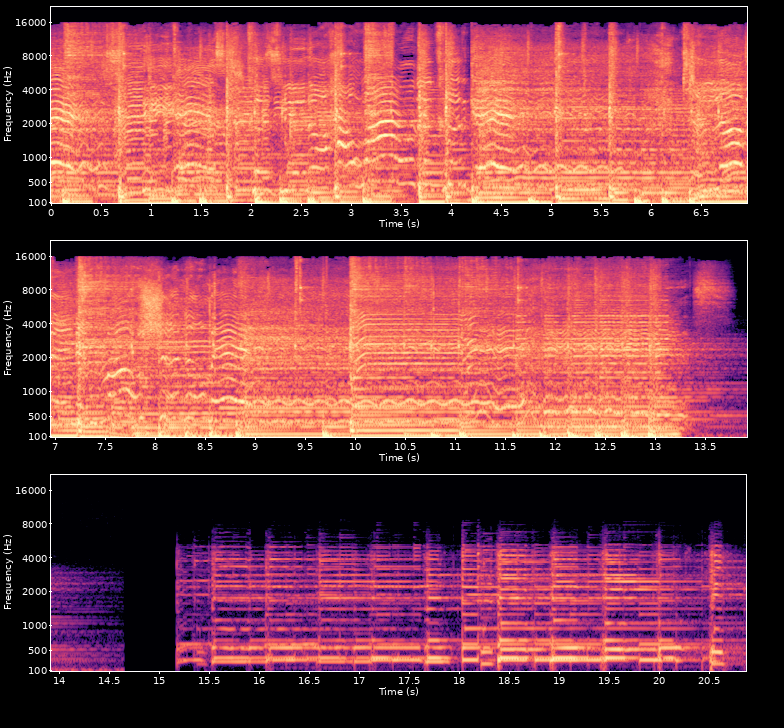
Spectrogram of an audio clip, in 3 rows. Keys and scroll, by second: 4.0 3.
